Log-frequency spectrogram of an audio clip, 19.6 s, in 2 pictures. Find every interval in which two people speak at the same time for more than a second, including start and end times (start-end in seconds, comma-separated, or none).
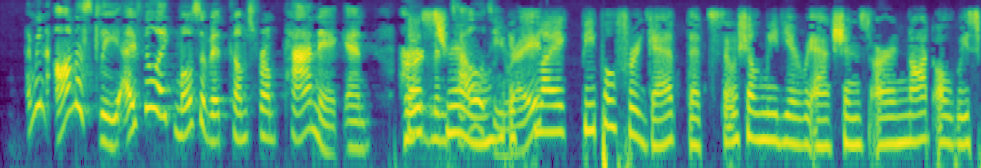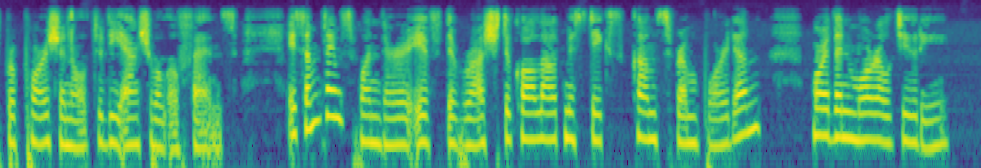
4.1-5.4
